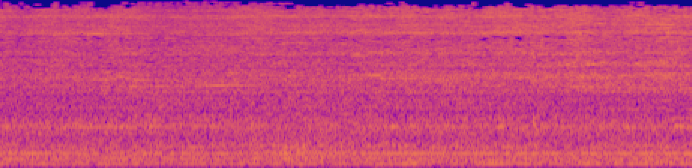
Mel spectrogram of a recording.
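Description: Small animal-feed pellet machine running under load, pressing feed mash into pellets: a steady mechanical grinding noise with a constant low hum.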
